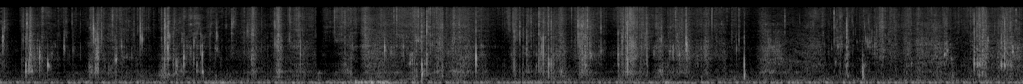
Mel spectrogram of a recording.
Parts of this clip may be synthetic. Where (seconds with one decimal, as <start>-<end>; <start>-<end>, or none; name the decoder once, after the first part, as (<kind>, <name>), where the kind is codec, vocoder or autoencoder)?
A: 0.0-7.9 (codec, SNAC)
